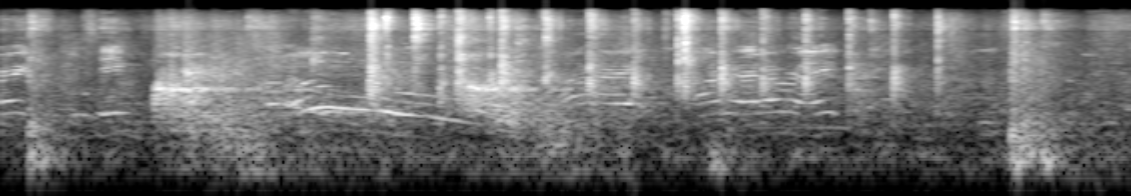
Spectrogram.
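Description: Young people shout and cheer nearby in an echoing hall.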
